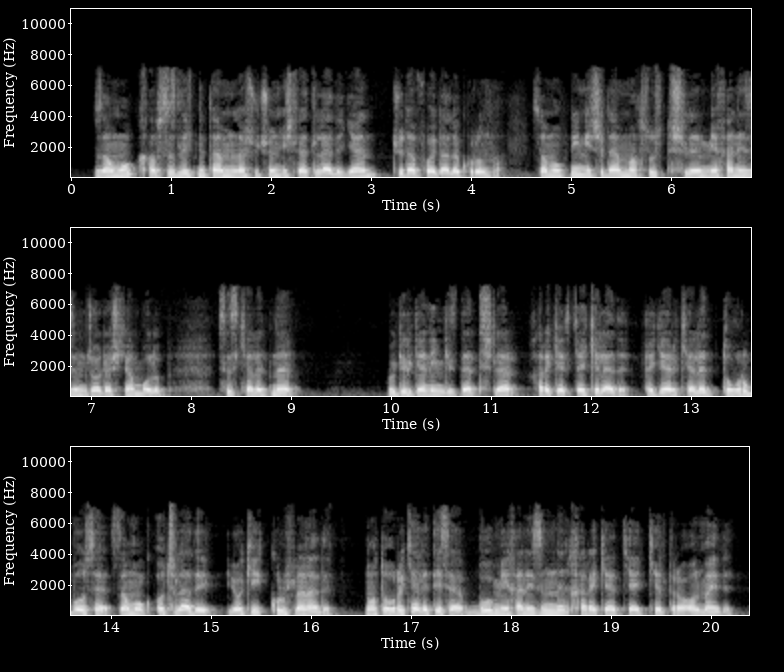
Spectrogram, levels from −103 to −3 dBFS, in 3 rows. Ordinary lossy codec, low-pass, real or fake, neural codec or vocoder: MP3, 48 kbps; 7.2 kHz; real; none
